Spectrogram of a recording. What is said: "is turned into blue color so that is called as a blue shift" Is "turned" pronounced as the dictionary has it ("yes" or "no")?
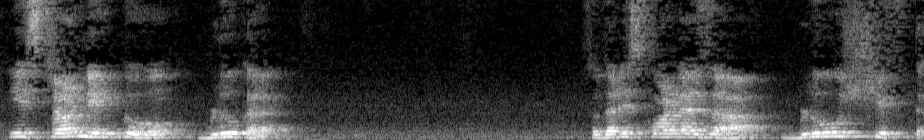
yes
